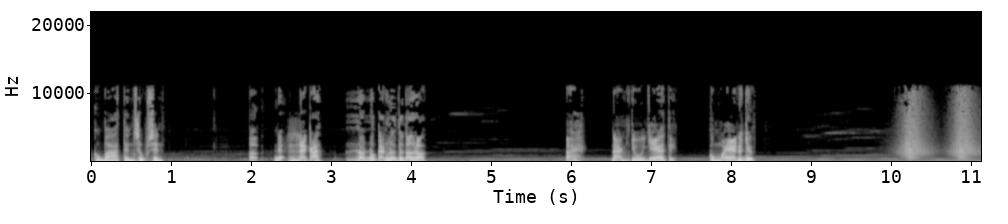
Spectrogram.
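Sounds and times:
speech: 0:00.0 - 0:01.0, 0:02.0 - 0:04.3, 0:05.9 - 0:08.4
arrows whooshing through the air: 0:10.1 - 0:11.1.

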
